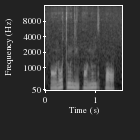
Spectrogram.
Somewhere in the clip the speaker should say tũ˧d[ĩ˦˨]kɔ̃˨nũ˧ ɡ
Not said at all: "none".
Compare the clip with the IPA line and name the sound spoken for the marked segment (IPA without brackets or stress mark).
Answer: ĩ˨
